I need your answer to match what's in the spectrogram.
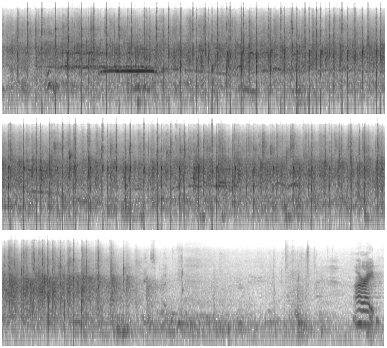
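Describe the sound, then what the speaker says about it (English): Audience applause for a panel speaker at a community event about Rocky Flats, steady dense clapping that fills most of the stretch, then tapers off into quieter room noise with a brief voice near the end. "another round of applause"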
